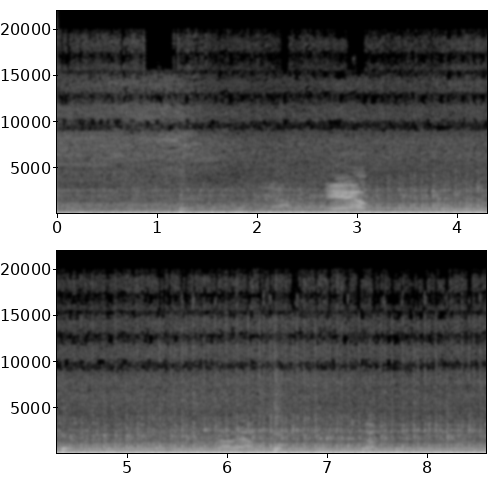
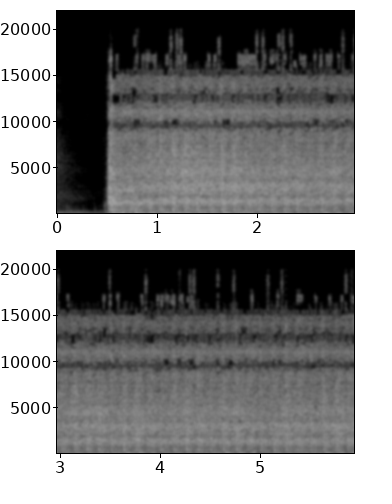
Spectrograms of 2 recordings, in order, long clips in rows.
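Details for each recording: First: Long-neglected V8 dually truck, bought in 2021, just after a valve adjustment to cure lifter tap: steady, even idle at about three pulses a second with no ticking on top, the valvetrain quiet and smooth; vacuum leaks were found afterward. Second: Long-sitting square-body dually truck, in park, cranking on a strong battery: the starter spins at a steady fast chug for about five seconds but never fires. Crank no-start; they note it also needs fuel.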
